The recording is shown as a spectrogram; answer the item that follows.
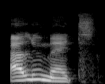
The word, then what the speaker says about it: allumette: It is pronounced allumette, allumette, allumette.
